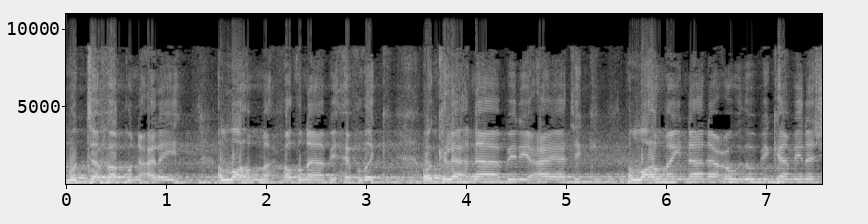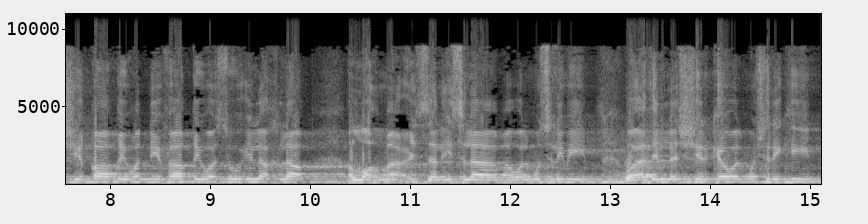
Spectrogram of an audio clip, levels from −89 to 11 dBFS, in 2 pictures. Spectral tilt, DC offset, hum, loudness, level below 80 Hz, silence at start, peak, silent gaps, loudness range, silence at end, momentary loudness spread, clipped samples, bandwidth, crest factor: -6 dB/octave; under 0.1%; none; -9 LUFS; -38 dBFS; 0 s; 0 dBFS; none; 1 LU; 0 s; 5 LU; 2%; 11 kHz; 8 dB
